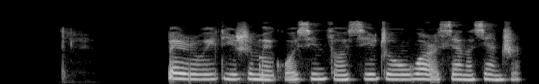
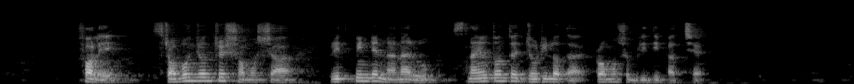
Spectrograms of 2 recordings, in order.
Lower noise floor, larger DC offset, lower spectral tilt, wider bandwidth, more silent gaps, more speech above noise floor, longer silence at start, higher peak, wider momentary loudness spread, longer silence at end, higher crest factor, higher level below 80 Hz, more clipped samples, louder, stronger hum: first, -81 dBFS vs -74 dBFS; neither; second, -3 dB/octave vs -6 dB/octave; about the same, 8.2 kHz vs 7.8 kHz; neither; first, 62 dB vs 47 dB; second, 0.6 s vs 0.8 s; first, -2 dBFS vs -8 dBFS; second, 6 LU vs 11 LU; second, 0.2 s vs 1.5 s; about the same, 18 dB vs 22 dB; about the same, -62 dBFS vs -64 dBFS; neither; first, -18 LUFS vs -28 LUFS; neither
